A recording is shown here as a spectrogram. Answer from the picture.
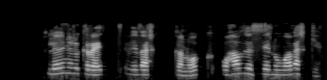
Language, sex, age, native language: Icelandic, female, 50-59, Icelandic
